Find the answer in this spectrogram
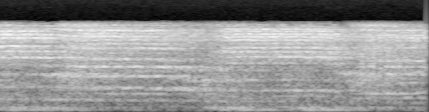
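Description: Music with several voices singing together over a steady low beat, about two pulses a second.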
